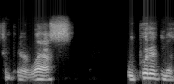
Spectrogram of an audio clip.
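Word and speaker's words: cmp_less: a function template named cmp less which i pronounced compare less we put it in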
